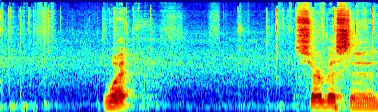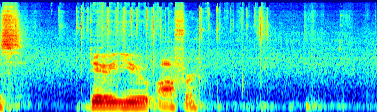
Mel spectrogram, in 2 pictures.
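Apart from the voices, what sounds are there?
typing on a computer keyboard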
